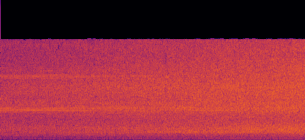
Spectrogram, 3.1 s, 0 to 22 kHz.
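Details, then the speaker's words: Three-phase squirrel-cage blower fan motor driven by a VFD; steady rushing air roar swelling slightly, smooth, no knocks or rattles; normal full-speed run. "it's super smooth I mean it's vibrate a little at this rpm this 40 Hertz but pretty good"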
